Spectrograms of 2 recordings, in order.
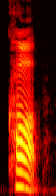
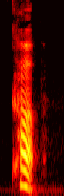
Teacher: when you say ah your tongue is lower in your mouth your mouth might be more open when you say ah then when you say uh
